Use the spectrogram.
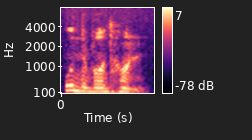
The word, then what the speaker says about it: উদ্বোধন: উত উপসর্গটা যোগ হলো তোমার বোধন এই শব্দটার আগে, নতুন শব্দ সৃষ্টি করলো উদ্বোধন। উচ্চারণ যেভাবে লিখেছো সেটাই উচ্চারণ।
